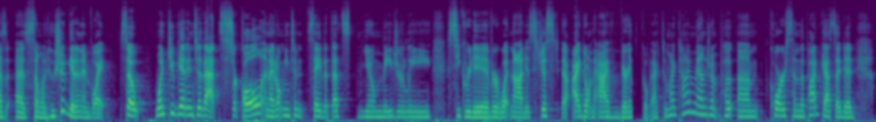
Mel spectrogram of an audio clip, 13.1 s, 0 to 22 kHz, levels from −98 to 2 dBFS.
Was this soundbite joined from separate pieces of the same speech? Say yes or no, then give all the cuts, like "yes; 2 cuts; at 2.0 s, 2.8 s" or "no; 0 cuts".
yes; 1 cut; at 9.5 s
